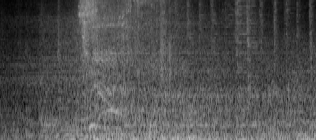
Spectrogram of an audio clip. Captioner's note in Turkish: Tekme sesi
